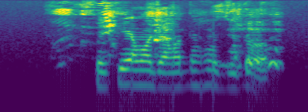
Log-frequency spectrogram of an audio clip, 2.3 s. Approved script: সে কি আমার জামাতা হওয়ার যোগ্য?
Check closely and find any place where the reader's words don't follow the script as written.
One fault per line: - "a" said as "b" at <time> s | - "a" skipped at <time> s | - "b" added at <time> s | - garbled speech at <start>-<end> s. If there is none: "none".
none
